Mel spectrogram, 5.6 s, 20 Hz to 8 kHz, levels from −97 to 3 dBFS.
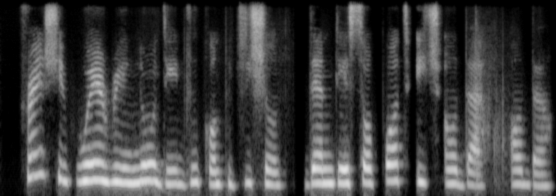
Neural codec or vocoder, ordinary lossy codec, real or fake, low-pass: codec, 16 kHz, 1 kbps, X-Codec, HuBERT features, trained on balanced general audio; Opus, 64 kbps; fake; 7.2 kHz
